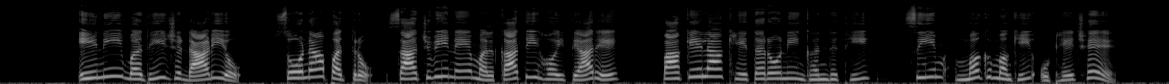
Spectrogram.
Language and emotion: Gujarati, neutral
